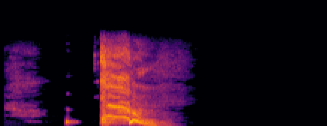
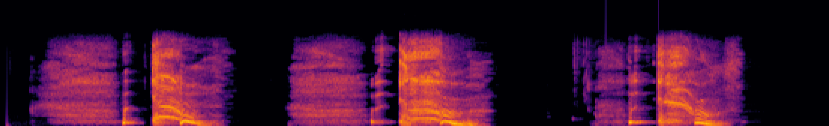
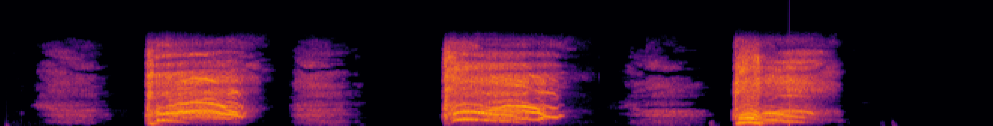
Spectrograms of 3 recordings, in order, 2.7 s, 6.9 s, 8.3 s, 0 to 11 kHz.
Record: {"cough_length": "2.7 s", "cough_amplitude": 32583, "cough_signal_mean_std_ratio": 0.36, "three_cough_length": "6.9 s", "three_cough_amplitude": 32768, "three_cough_signal_mean_std_ratio": 0.49, "exhalation_length": "8.3 s", "exhalation_amplitude": 32615, "exhalation_signal_mean_std_ratio": 0.5, "survey_phase": "beta (2021-08-13 to 2022-03-07)", "age": "45-64", "gender": "Female", "wearing_mask": "No", "symptom_none": true, "smoker_status": "Never smoked", "respiratory_condition_asthma": true, "respiratory_condition_other": false, "recruitment_source": "REACT", "submission_delay": "3 days", "covid_test_result": "Negative", "covid_test_method": "RT-qPCR", "influenza_a_test_result": "Negative", "influenza_b_test_result": "Negative"}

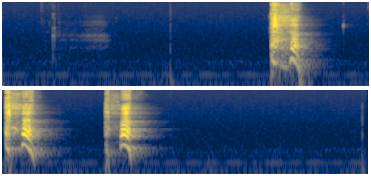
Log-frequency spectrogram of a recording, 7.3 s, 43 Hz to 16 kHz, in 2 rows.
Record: {"three_cough_length": "7.3 s", "three_cough_amplitude": 16449, "three_cough_signal_mean_std_ratio": 0.22, "survey_phase": "alpha (2021-03-01 to 2021-08-12)", "age": "65+", "gender": "Female", "wearing_mask": "No", "symptom_none": true, "smoker_status": "Never smoked", "respiratory_condition_asthma": false, "respiratory_condition_other": false, "recruitment_source": "REACT", "submission_delay": "2 days", "covid_test_result": "Negative", "covid_test_method": "RT-qPCR"}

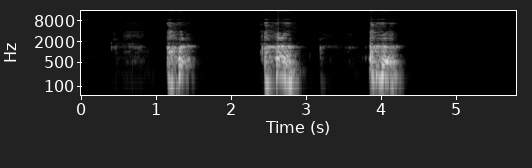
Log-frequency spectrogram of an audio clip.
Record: {"three_cough_length": "5.8 s", "three_cough_amplitude": 30421, "three_cough_signal_mean_std_ratio": 0.33, "survey_phase": "alpha (2021-03-01 to 2021-08-12)", "age": "65+", "gender": "Male", "wearing_mask": "No", "symptom_none": true, "smoker_status": "Ex-smoker", "respiratory_condition_asthma": false, "respiratory_condition_other": false, "recruitment_source": "REACT", "submission_delay": "1 day", "covid_test_result": "Negative", "covid_test_method": "RT-qPCR"}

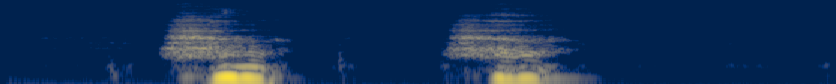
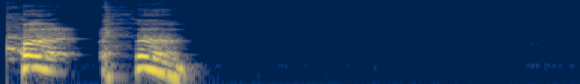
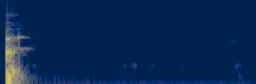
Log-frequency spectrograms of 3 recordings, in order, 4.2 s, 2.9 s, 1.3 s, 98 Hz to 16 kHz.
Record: {"exhalation_length": "4.2 s", "exhalation_amplitude": 11052, "exhalation_signal_mean_std_ratio": 0.35, "three_cough_length": "2.9 s", "three_cough_amplitude": 32768, "three_cough_signal_mean_std_ratio": 0.34, "cough_length": "1.3 s", "cough_amplitude": 16263, "cough_signal_mean_std_ratio": 0.17, "survey_phase": "beta (2021-08-13 to 2022-03-07)", "age": "65+", "gender": "Male", "wearing_mask": "No", "symptom_none": true, "smoker_status": "Never smoked", "respiratory_condition_asthma": false, "respiratory_condition_other": false, "recruitment_source": "REACT", "submission_delay": "9 days", "covid_test_result": "Negative", "covid_test_method": "RT-qPCR", "influenza_a_test_result": "Negative", "influenza_b_test_result": "Negative"}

